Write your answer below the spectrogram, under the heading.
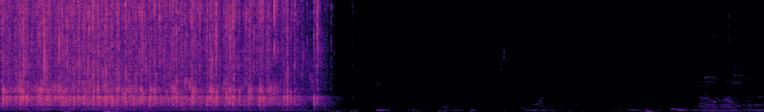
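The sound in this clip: Audience applause welcoming a speaker at a morning talk: dense, steady clapping for about five seconds, then it quickly fades, leaving quiet background with faint voices.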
